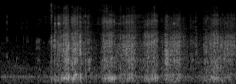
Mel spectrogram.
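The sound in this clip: Crunching on super-crispy cheesy snack chips: many dry, crackly bites and chews follow one another in a steady, fairly loud run, with no talking.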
